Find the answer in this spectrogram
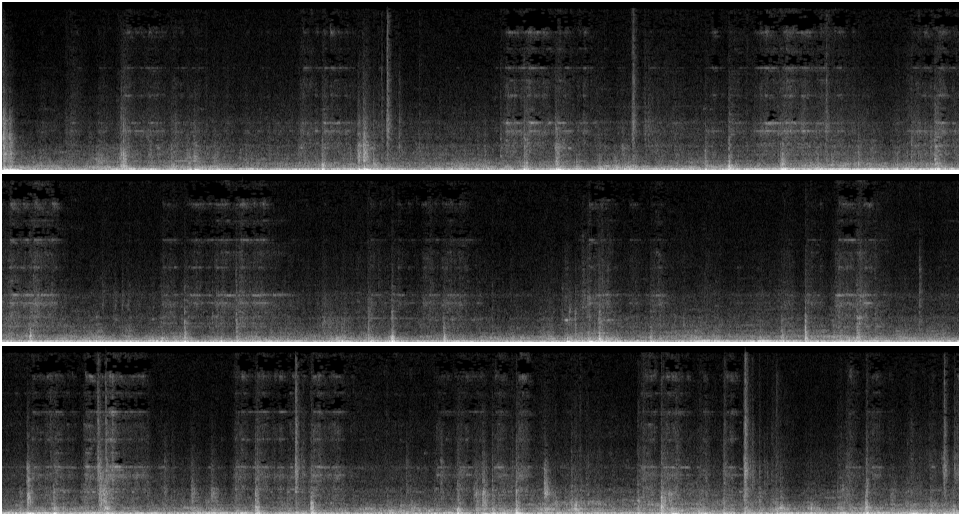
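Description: Narrow-gauge electric train running along the track: a steady low rumble with irregular clicks and knocks as the wheels pass over rail joints.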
